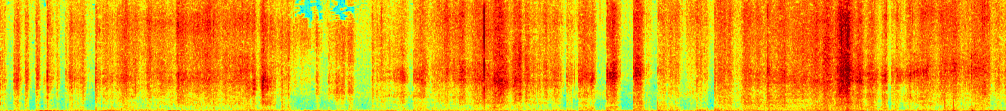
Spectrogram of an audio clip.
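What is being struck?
Folded paper banknote.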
